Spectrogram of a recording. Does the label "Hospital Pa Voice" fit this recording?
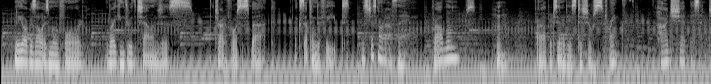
No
